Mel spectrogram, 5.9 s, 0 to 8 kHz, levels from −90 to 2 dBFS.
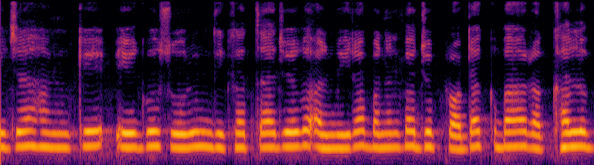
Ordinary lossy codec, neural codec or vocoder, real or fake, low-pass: none; codec, 16 kHz, 8 kbps, FreqCodec, smaller model; fake; none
